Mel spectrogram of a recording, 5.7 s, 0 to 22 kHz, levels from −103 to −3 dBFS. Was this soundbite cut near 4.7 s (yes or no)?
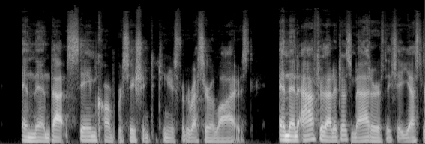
yes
